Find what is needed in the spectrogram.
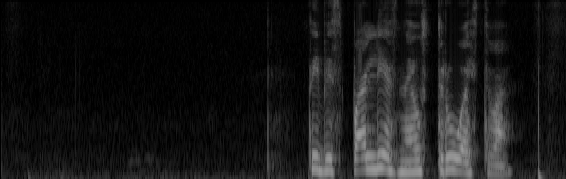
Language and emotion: Russian, angry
